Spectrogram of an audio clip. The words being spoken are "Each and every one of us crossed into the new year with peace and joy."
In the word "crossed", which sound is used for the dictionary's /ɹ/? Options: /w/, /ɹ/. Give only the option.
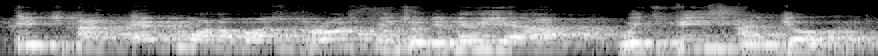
/ɹ/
